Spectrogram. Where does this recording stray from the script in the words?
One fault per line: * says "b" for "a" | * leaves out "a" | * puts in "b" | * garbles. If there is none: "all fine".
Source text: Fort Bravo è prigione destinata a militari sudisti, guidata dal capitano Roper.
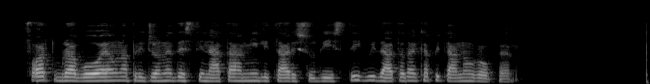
* puts in "una"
